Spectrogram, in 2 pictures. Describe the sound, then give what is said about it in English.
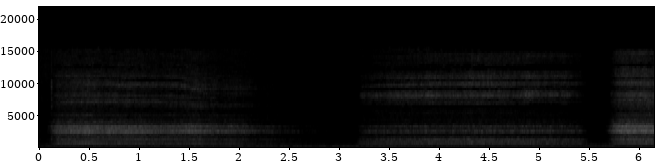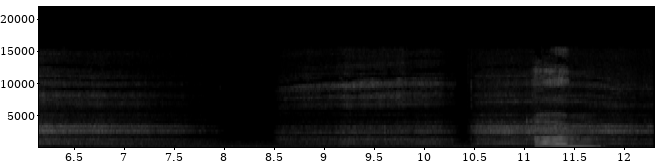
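Slow, heavy breathing with a muffled, hollow quality from a man in a mask standing on a lawn in the dark: about four long, steady breaths, ending in a brief, sharp voiced gasp. “All I hear are the crickets screaming in the dark bushes, and the man in the mask breathing slowly.”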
